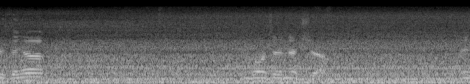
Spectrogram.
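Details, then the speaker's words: Furnace blower in a gas-fired furnace in a crawlspace, just after replacing a blower motor that hummed and froze under power; new motor mounted straight to protect bearings. Steady airy rush with low hum, no wobble, rubbing or duct rattle; normal running. "we didn't want to screw up the blow motor the bearings in there with a wobble it all over the place so this should be nice and quiet"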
